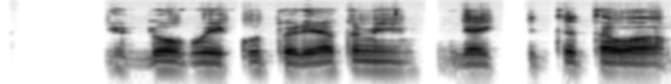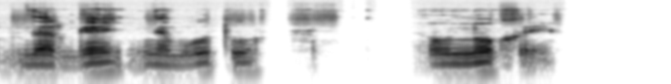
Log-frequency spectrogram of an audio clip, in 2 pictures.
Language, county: Lithuanian, Alytus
